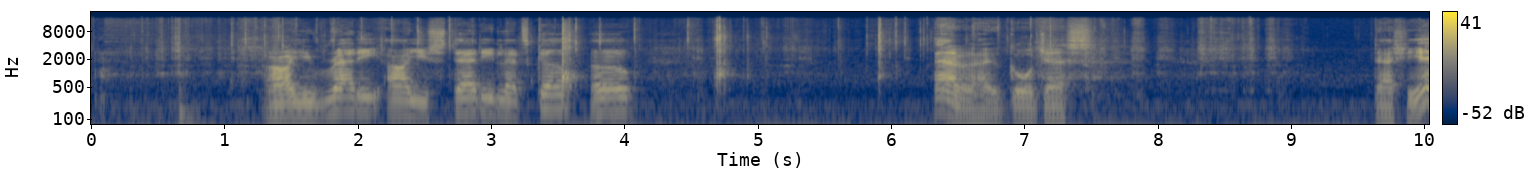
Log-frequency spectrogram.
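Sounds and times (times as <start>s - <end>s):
plastic crinkling: 0.0s - 9.1s.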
